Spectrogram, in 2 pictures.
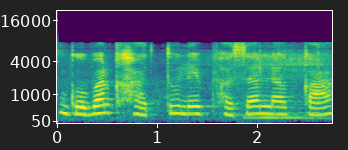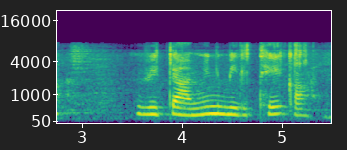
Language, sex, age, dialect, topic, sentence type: Chhattisgarhi, female, 18-24, Western/Budati/Khatahi, agriculture, question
